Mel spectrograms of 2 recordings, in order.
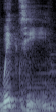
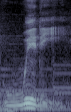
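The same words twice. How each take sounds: First: The middle consonant is a crisp, strong T. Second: The middle consonant is a soft, D-like sound. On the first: "Instead of witty" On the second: "we would say witty, like as if it had a D"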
